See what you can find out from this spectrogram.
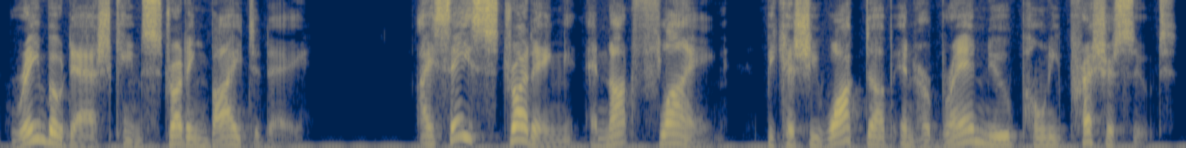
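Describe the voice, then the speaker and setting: A husky astronaut played by a man records his mission logs for a sci-fi audio drama. He is wry and grumbling, and his conversational delivery swings expressively up and down from a somewhat high-set male voice. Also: a little mellow, exaggerated voice. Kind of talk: dramatized first-person log narration.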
